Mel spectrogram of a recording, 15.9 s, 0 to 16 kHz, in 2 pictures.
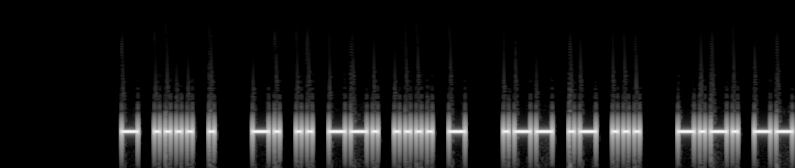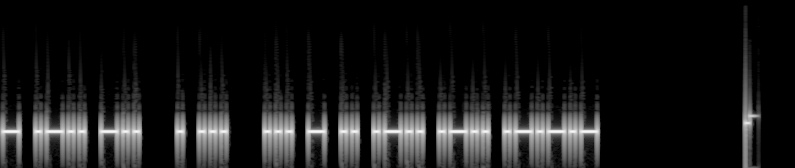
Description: Morse code, heard as a keyed tone, about 22 wpm, 700 Hz. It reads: THE NIGHT WAS COLD ES STILL.
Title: Sentences from Top 400 Words and Abbreviations 22wpm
